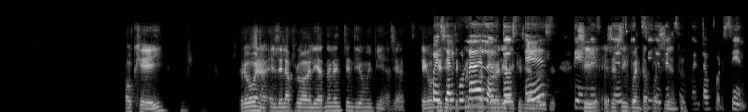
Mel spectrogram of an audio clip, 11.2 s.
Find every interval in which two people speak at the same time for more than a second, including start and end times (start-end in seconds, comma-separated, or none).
6.4-10.3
